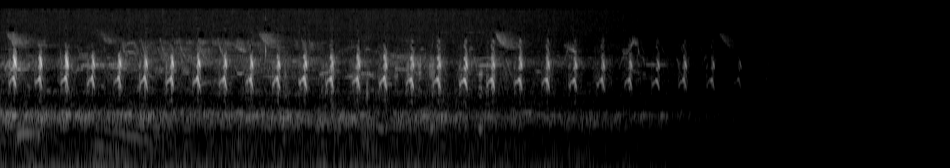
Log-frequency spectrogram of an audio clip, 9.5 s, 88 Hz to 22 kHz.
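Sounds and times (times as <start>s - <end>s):
common snipe clipped ticking calls: 0.0s - 7.5s.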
